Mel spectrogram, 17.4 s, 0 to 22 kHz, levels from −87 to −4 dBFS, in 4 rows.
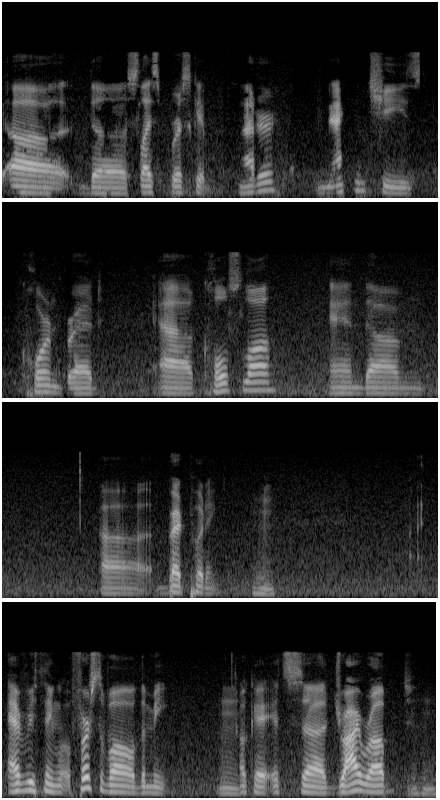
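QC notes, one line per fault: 0.0–5.07 s, speech suppressed in double talk: The speech dips five times, at 0.0–0.12, 2.26–2.47, 3.2–3.6, 4.1–4.25 and 4.98–5.07 s. The drops reach about 5, 20, 10, 15 and 10 dB. The likely cause is an echo canceller that confused the talker with far-end echo and turned both down.
2.86–2.93 s, other side's voice leaking through: A brief scrap of a second voice comes through, about 25 dB below the speech. It is likely loudspeaker echo that the echo canceller failed to remove from the microphone pickup.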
